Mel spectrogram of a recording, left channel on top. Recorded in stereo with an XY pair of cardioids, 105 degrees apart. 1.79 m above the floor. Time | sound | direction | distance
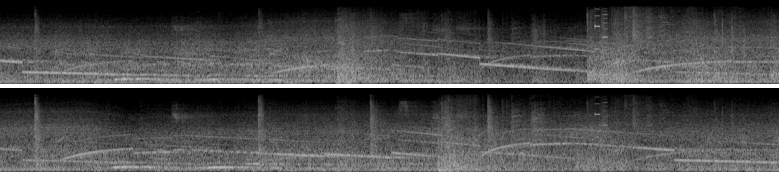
0.9 | a woman speaking | 35° right | 4.5 m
